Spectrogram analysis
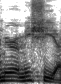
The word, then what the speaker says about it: Miramichi: a lot of problems as well yeah it's mira mishi i'm told miranda are you from new brunswick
